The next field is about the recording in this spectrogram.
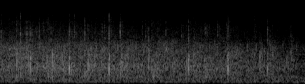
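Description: An audience breaks into sustained applause for Jesus Christ, many hands clapping at once in a dense, steady patter, with sharper individual claps popping out above the wash.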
